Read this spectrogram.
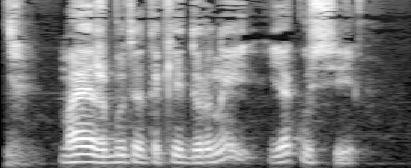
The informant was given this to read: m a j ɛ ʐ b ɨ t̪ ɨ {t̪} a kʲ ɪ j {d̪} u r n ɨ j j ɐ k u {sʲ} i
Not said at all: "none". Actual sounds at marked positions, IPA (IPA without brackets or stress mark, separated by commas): t̪, d̪, sʲ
